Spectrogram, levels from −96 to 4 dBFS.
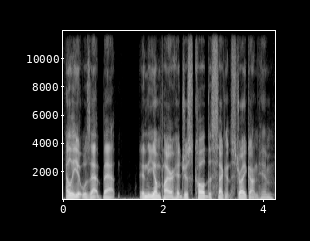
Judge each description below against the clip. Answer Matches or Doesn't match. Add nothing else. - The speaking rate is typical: Doesn't match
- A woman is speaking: Doesn't match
